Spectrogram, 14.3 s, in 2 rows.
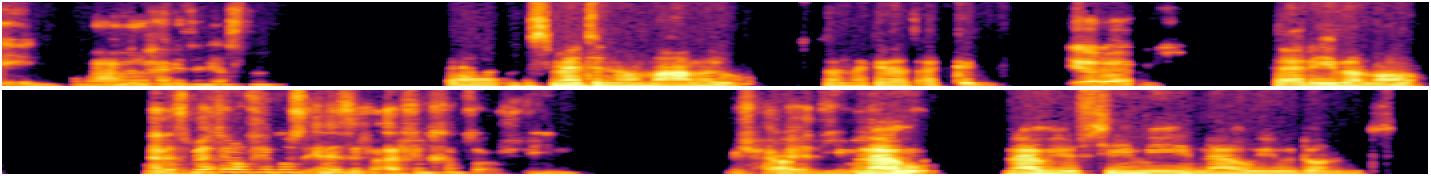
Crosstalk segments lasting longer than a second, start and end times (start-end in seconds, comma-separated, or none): none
